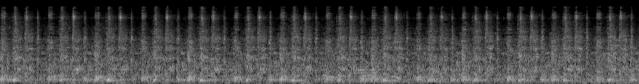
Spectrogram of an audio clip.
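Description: Old Schlüter two-cylinder stationary diesel engine running steadily, with an even, rapid beat from its firing strokes.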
